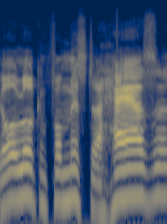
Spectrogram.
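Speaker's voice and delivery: put-on thick Southern accent. Voicing a father character asking about someone: thick southern accent. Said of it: "very thick accent, Southern accent".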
